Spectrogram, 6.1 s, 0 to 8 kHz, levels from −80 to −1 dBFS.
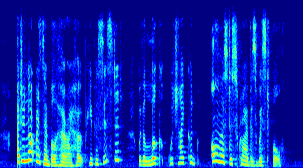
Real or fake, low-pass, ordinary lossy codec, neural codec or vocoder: real; 7.2 kHz; Opus, 24 kbps; none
